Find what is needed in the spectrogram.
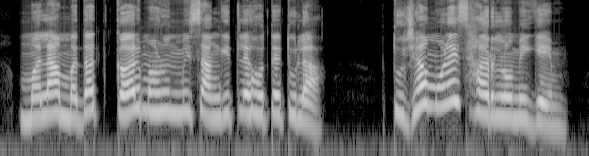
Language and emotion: Marathi, angry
